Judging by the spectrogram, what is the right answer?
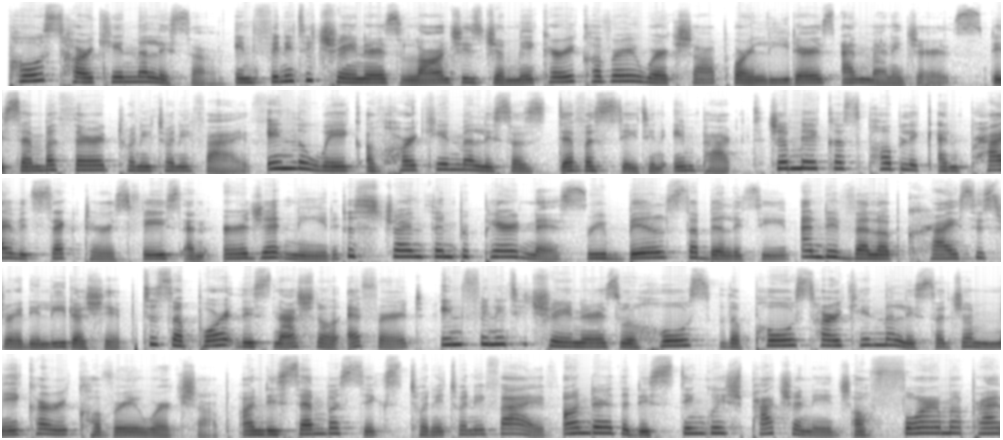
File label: VOICEOVER; WORKSHOP; jamaica recovery workshop for leaders and managers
